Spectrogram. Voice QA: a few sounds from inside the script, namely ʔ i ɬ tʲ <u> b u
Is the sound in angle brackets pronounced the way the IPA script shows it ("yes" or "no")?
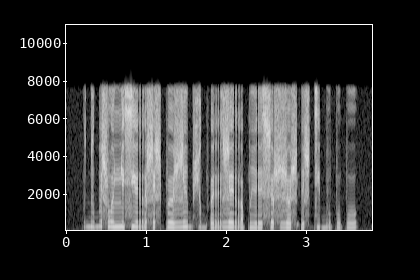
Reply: yes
